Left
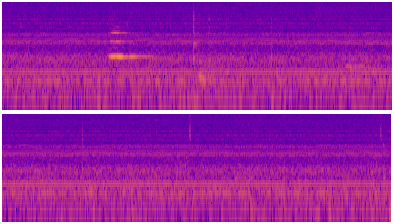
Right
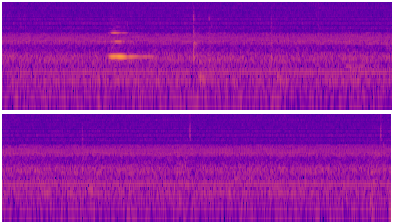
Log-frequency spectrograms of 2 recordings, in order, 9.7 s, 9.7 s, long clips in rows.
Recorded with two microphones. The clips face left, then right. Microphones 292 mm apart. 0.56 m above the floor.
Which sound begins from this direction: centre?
A flute, at 1.3 s.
